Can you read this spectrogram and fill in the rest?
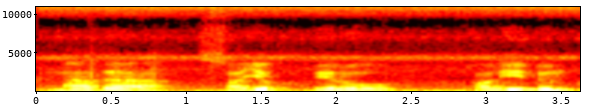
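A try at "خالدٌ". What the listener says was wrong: Khalidun, panjang kod.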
